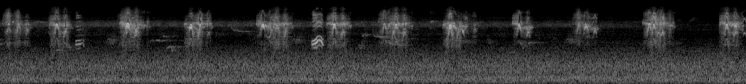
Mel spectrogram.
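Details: Baby sparrows in a bird house nest chirp loudly for food while their parents bring insects all day; high, thin chirps come in short bursts roughly every second, over a steady low background hiss.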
